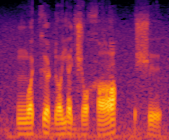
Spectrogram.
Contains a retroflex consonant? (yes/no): yes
